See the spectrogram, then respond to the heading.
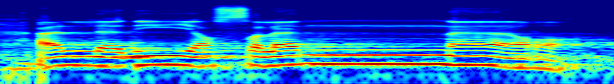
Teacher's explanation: Sa sama seperti sa, assa, asso sama, cuma bedanya adalah sifatnya yang menjadikan pangkal lidah itu terangkat, menjadikan dia tebal huruf sa-nya. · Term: isti'la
